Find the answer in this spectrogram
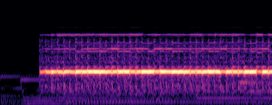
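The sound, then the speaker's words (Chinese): A mobile phone rings with a steady, continuous electronic trill, bright and fairly loud, starting abruptly after a brief moment of quiet and sustaining without pause. No one speaks. “哎，你想象一下，你正上班呢，你手机响了。”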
